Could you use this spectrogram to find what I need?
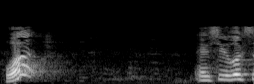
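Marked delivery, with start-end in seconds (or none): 0.0-0.5 sharp high, loud "What?"; mock startled. Phone caller turning to the man waving at her, mock startled. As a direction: imitate a caught-off-guard, high yelp of a question. Acted reaction of woman on phone.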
